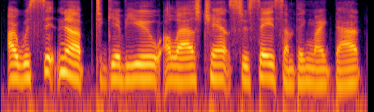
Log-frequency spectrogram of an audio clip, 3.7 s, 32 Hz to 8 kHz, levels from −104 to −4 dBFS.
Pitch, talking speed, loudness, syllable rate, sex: 160 Hz, 240 wpm, -18 LUFS, 5.5 syllables/s, female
